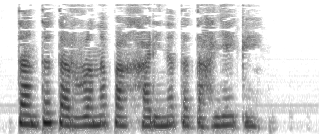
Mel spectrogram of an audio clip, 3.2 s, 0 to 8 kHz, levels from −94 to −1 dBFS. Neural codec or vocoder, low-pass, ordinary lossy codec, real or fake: none; 7.2 kHz; MP3, 32 kbps; real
